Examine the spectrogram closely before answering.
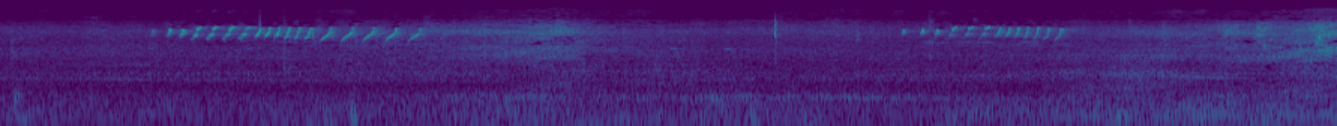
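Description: A bird calls twice, each a fast trill of rapid high notes lasting a second or two, a few seconds apart. Behind it runs a steady low rumble of road traffic.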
